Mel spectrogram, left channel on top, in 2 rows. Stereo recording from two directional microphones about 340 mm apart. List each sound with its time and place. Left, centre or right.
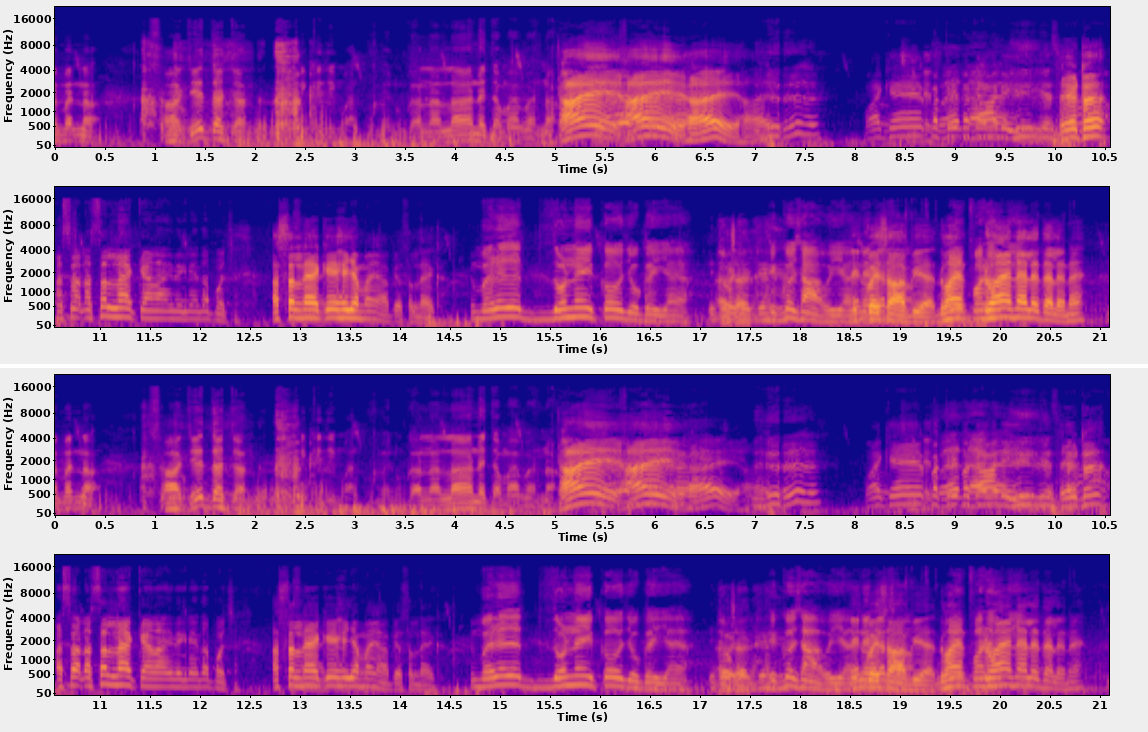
1.3 s speech: centre
2.1 s a sound: centre
3.5 s speech: centre
6.2 s speech: left
7.3 s a man's voice: right
8.2 s speech: centre
8.8 s a man's voice: right
10.0 s speech: left
10.5 s speech: centre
